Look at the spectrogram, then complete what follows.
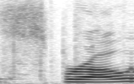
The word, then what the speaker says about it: Spro: Actually, is it Spro? Is that how you say it?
